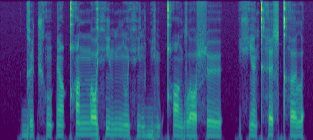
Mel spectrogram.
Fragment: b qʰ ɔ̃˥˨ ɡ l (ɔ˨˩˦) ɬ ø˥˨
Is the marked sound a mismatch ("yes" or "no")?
no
